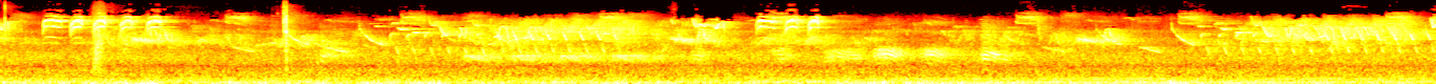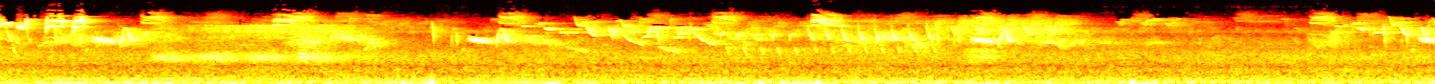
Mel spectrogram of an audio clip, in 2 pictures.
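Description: Several songbirds singing at once, a busy mix of high chirps, quick slurred notes and short trills, over a low uneven rumble.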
